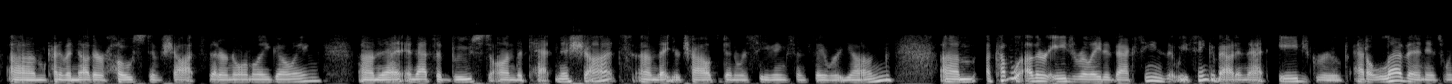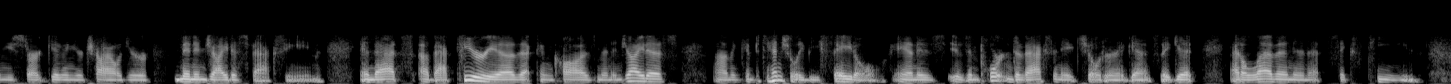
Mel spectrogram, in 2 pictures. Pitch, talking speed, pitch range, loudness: 110 Hz, 185 wpm, 110-120 Hz, -21 LUFS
